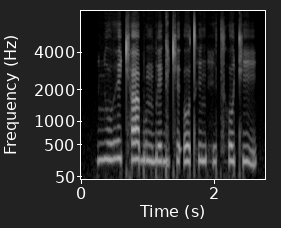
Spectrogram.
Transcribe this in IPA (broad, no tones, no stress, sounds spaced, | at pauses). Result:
ʎ u ɦ e cʰ a b o ŋ b e ɡ i̤ cʰ ɪ ʔ o tʰ i ŋ h i̤ t͡sʰ o cʰ i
